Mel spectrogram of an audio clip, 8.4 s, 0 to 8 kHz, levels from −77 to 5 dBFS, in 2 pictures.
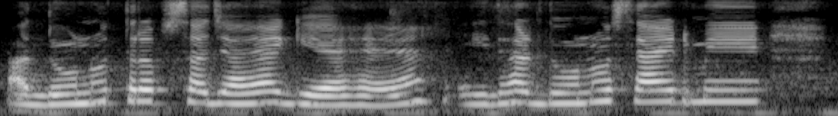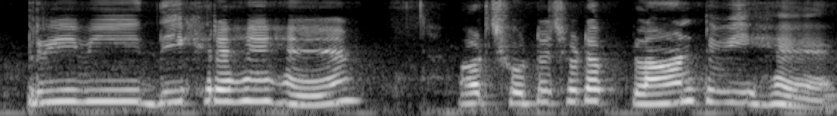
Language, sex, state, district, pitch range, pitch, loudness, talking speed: Hindi, female, Bihar, West Champaran, 225-275 Hz, 255 Hz, -16 LUFS, 150 wpm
